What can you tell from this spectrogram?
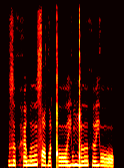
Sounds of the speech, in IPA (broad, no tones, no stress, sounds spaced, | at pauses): z œ θ h æ w ɵː s æ dˤ e ǃ ɔː j u ŋ͡ǃ ɵː θ ø j ɔ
